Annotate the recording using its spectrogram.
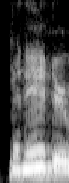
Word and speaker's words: Menander: Tell me about, is it Menander? Am I pronouncing that correctly? He came from a later period, and I guess the Byzantines didn't consider him as important to put on the vellum. – That's right.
